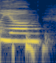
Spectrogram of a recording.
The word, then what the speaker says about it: Jung: Those of you who have seen Carl Jung, it's spelled Jung. Maybe you pronounce him Carl Jung. It's Carl Jung, and she is a master at his body of work.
